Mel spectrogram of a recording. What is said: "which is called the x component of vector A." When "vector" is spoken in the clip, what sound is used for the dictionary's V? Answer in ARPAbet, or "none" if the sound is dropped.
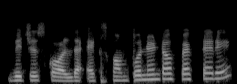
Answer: F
